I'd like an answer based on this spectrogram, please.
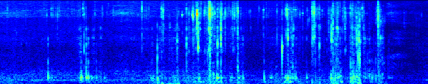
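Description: Irregular knocks, rubs and flaps close to the microphone as a spotted seatrout is held up and turned in the hand, over a steady low hum; the knocking stops shortly before the end.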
